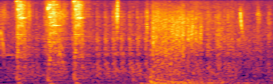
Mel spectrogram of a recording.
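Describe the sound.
A cooked hand grenade explodes amid a gunfight: a few sharp cracks of gunfire, then a heavy low boom that rumbles on under continued firing.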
